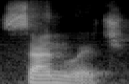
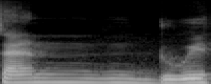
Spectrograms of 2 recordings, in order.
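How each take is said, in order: First: The d sound in the middle is dropped. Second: The d sound in the middle is pronounced. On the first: The speaker calls it right. "এভাবে হবে স্যান্ডউইচ" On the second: The speaker calls it wrong. "কখনো স্যান্ডউইচ বলবেন না"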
